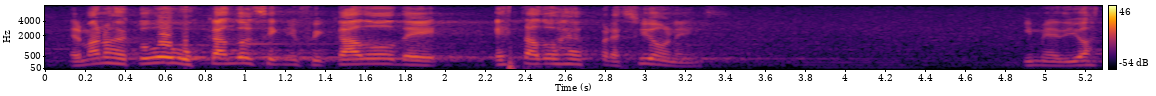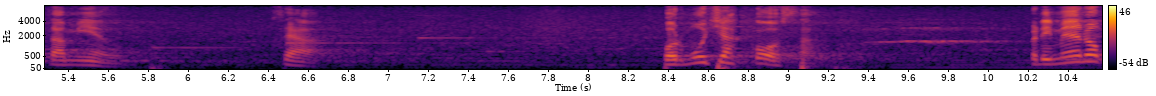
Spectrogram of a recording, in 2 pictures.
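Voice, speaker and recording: A man's voice: high-pitched, a little hiss or hum. A man preaching a fervent sermon as pastor in a church, calling out to the congregation. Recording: long hall reverb, faint music behind.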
